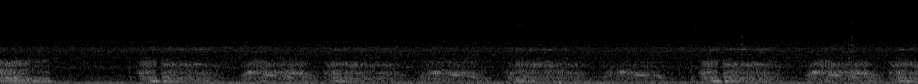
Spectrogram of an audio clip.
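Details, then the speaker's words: Recording of a person's lungs with adventitious sounds (rhonchi/wheeze): coarse, low-pitched rumbling with musical tones recurring with each breath cycle. "okay guys so I'm actually going over respirations and I saw this one of the things we're talking about are wheezing rails and Rocky and I was like H what are rails I want you guys to listen to what this sounds like"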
